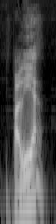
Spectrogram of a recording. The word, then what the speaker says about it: Pavía: ¿Cómo se dice, Tania? ¿Pavía? Vale.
